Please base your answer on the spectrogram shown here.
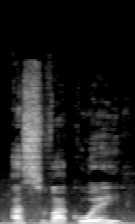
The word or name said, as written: asvakuei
